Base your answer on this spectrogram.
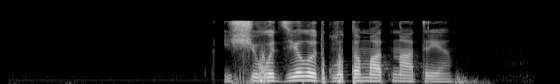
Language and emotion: Russian, neutral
